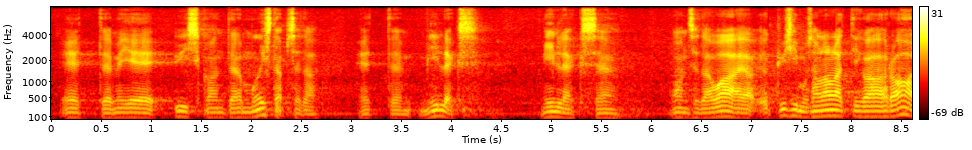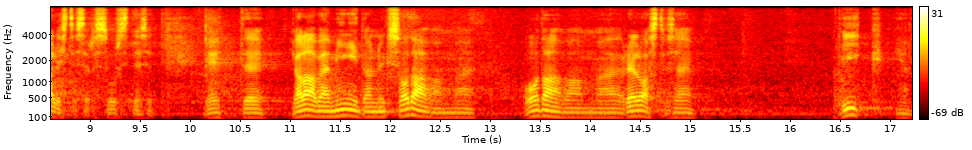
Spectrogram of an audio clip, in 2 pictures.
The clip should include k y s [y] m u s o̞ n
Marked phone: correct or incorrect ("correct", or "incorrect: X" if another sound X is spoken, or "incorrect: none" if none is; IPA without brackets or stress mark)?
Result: incorrect: i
